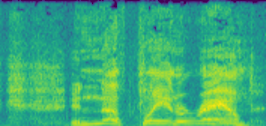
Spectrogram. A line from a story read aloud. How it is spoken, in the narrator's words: he cried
